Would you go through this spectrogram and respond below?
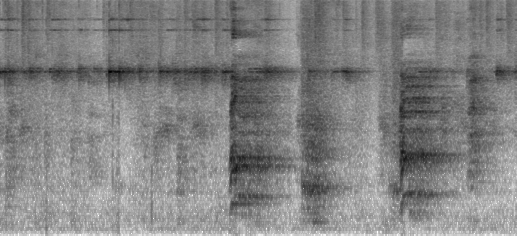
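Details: A three-month-old pug puppy going wild with a paper towel roll gives a few short, high, yelping barks in quick bursts.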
